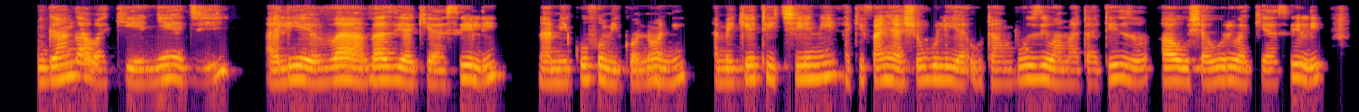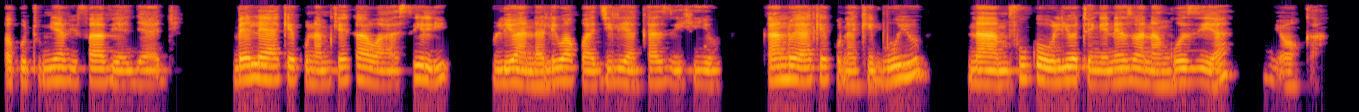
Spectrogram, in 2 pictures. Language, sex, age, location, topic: Swahili, female, 25-35, Kisumu, health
